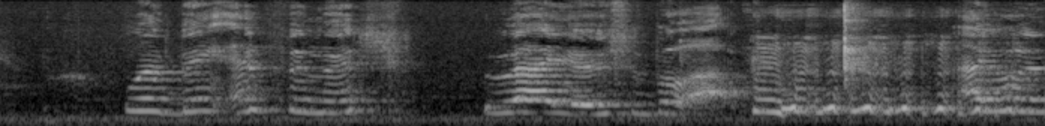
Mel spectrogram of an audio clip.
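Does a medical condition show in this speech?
Yes: cerebral palsy.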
